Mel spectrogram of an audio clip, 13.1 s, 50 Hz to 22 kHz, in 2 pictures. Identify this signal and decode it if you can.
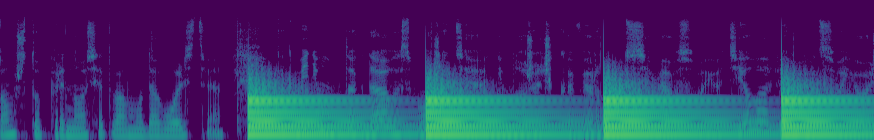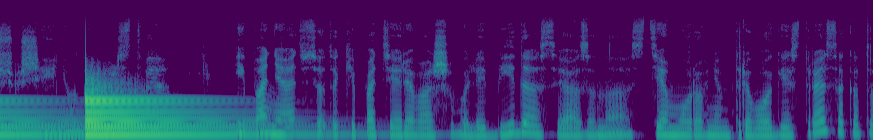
Clock strike, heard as a bell, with speech in Russian. 5. Five o'clock.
